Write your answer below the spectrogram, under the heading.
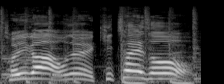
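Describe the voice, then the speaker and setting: A man's voice: extremely high pitch, a little slow. A young man guiding his group on a trip, teasing and upbeat in casual chat on a small headset mic, partly outdoors. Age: young adult. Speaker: tour guide among group members. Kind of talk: playful group variety chat. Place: outdoors at a station and on a train. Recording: music bed behind.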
